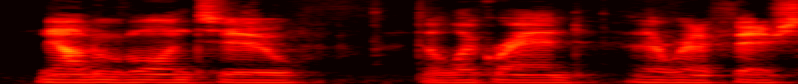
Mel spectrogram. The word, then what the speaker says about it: Legrand: going to put in the legrand is how you say it legrand uh switch and we're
